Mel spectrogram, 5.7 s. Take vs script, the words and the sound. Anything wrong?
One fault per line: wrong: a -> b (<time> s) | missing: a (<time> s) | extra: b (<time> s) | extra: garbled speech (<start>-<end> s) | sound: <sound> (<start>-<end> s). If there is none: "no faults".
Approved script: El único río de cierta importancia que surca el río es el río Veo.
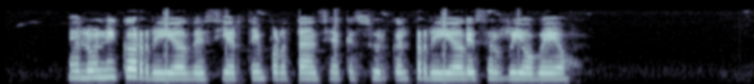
no faults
